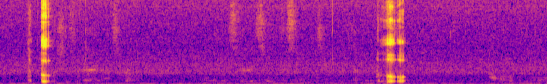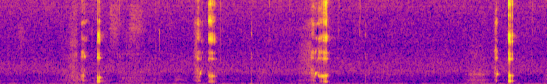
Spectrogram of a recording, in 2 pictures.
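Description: About seven sharp, abrupt hiccups at irregular intervals over roughly fourteen seconds, against quiet room hum.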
